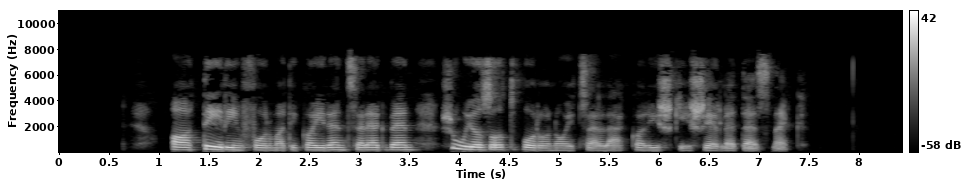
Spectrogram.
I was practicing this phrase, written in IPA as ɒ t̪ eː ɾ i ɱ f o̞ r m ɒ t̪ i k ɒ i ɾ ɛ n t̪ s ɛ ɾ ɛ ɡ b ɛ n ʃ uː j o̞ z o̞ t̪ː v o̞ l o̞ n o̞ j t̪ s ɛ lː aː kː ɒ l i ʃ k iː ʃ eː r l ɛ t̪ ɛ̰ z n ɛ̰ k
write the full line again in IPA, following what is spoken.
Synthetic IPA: ɒ t̪ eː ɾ i ɱ f o̞ r m ɒ t̪ i k ɒ i ɾ ɛ n t̪ s ɛ ɾ ɛ ɡ b ɛ n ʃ uː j o̞ z o̞ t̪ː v o̞ ɾ o̞ n o̞ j t̪ s ɛ lː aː kː ɒ l i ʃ k iː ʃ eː r l ɛ t̪ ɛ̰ z n ɛ̰ k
